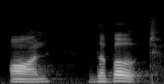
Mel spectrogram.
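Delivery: ordinary talk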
